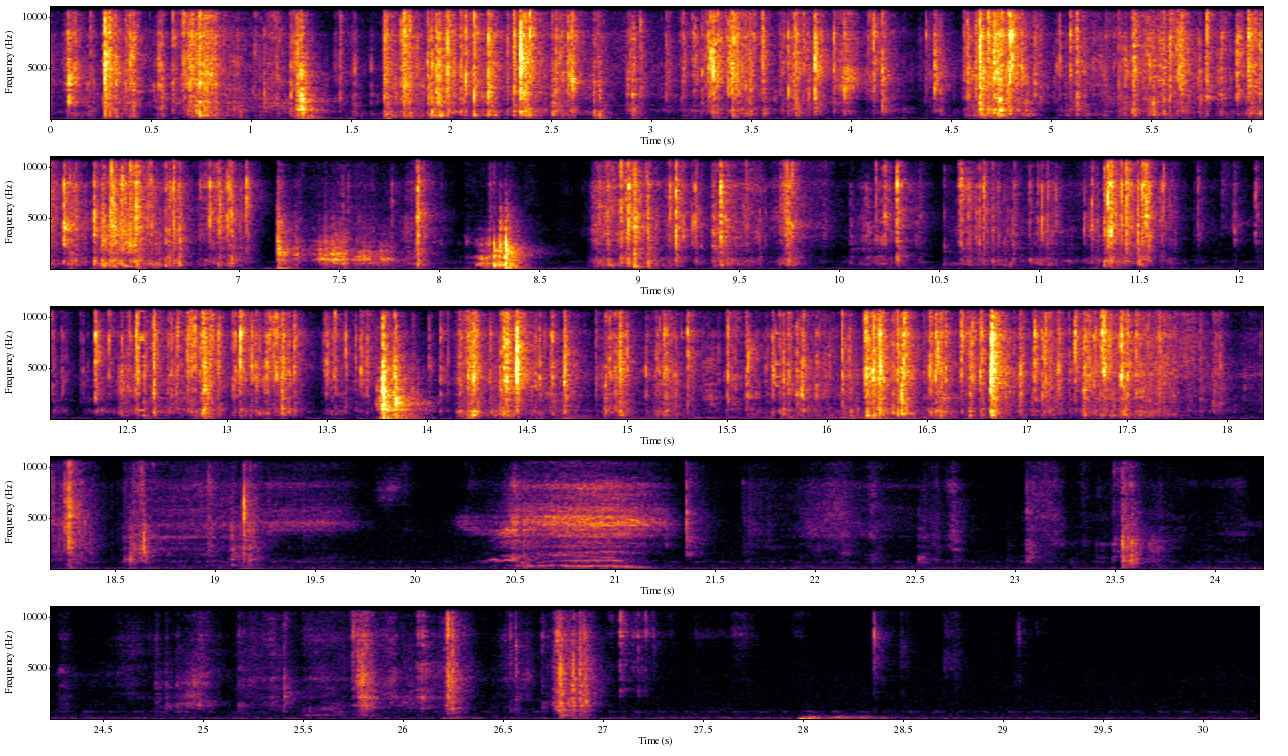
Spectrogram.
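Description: Clear plastic packet crinkling and crackling as it is handled and opened, dense for about the first eighteen seconds, then only occasional soft rustles.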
